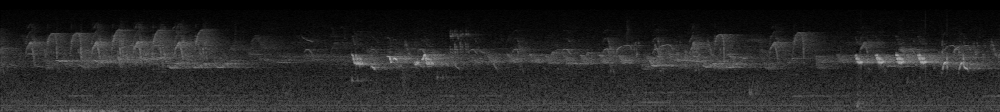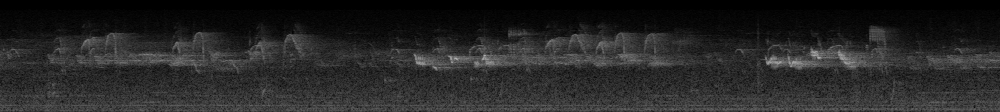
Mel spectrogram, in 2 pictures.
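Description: Songbirds singing: bright chirping phrases with quick trills, the louder ones returning every several seconds.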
